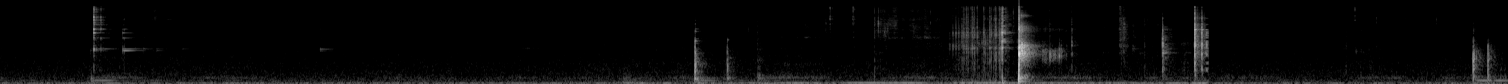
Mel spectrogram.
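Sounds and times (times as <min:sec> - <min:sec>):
light glass clinks: 0:01.0 - 0:01.6
metal lid grating on glass jar: 0:07.7 - 0:12.1.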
